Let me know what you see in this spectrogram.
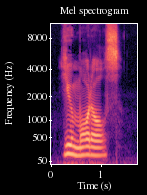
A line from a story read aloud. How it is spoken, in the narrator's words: she said gently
